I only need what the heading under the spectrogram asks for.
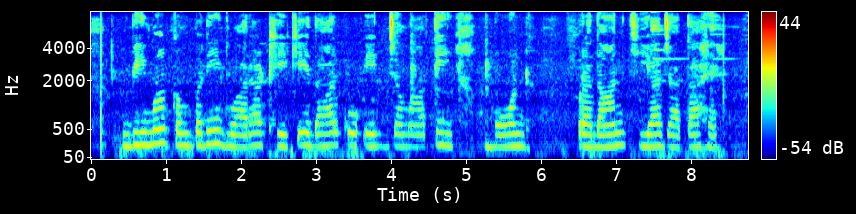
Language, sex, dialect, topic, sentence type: Hindi, female, Marwari Dhudhari, banking, statement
